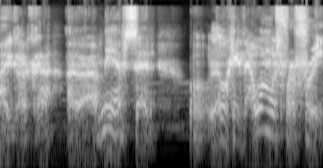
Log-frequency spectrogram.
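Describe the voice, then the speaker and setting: A man does a put-on character voice. He speaks at a fairly slow pace. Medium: actual play. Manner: theatrical, ingratiating.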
